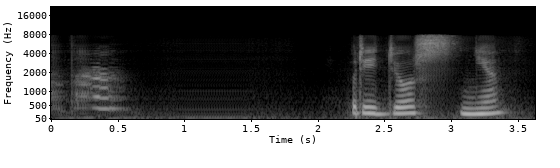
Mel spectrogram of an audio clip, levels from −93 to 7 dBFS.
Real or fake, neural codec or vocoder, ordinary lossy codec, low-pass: fake; codec, 16 kHz, about 1 kbps, DyCAST, with the encoder's durations; none; none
